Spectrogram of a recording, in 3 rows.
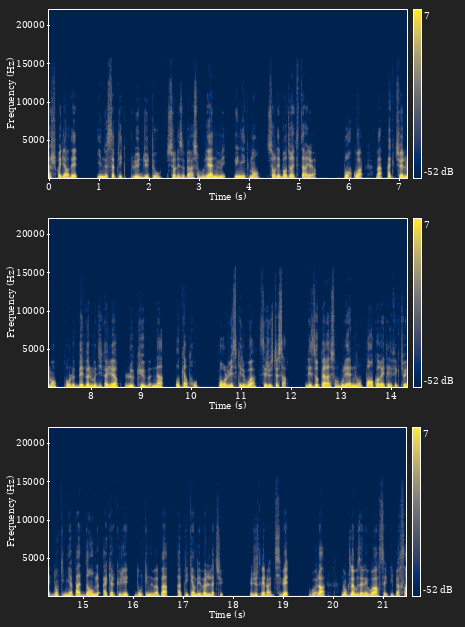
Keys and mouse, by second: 11.3 click, 11.4 middle click, 11.7 click, 11.9-18.6 middle drag, 18.6 click, 18.7 middle click, 19.0 click, 19.1-21.2 middle drag, 21.2-21.4 drag.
